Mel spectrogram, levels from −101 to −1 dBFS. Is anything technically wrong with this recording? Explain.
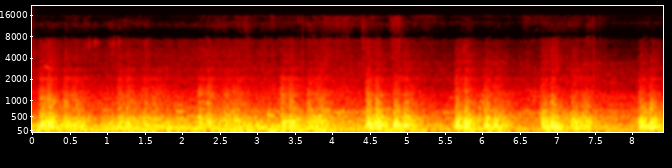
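Yes, there are two kinds of fault.

Block of digital silence: at 3.61 s and again at 7.49 s the sound drops out abruptly for a fraction of a moment, heard as a sharp tick rather than a gap. The first hole lasts 0.73 ms, the second 2.18 ms. In each case a run of samples was replaced by zeros, most likely because the output buffer wasn't filled in time. The signal jumps straight to silence and back without any fade, and those hard edges produce the click.

Damaged data in a compressed stream: at 6.53 s there is a brief disturbance, about 16 ms long, that doesn't belong to the surrounding sound. Part of the encoded stream there was corrupted, so the decoder misread or refused those frames. It lost synchronisation and had to search for the next valid frame header before normal decoding resumed, and that is what the disturbance is.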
